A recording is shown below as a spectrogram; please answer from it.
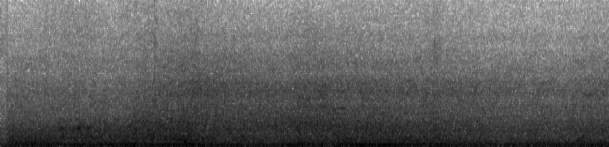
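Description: Steady road-traffic noise with a low engine hum running throughout.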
